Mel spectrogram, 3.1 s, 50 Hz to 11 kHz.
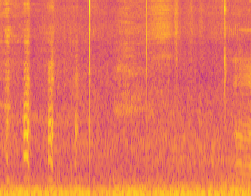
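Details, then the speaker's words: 1997 Dodge Ram 1500 at idle, smoking: heavy, uneven lumpy stumbling rumble, running on about one cylinder; rough running misfire, owner suspects timing chain jumped a tooth. "I think maybe the timing chain jumped a tooth or something running really rough and uh smoking"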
